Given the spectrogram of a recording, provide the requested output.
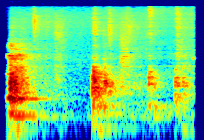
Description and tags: steps in an empty room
